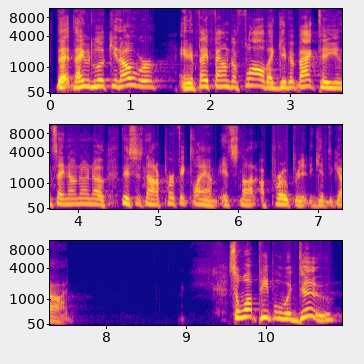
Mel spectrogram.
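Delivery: usual speaking voice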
